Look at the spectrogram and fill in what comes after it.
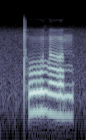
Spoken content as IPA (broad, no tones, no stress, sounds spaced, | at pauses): tʰ o l ʌ n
